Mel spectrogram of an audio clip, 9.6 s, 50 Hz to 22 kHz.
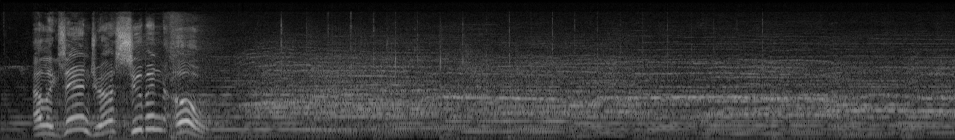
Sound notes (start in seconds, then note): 2.4 audience applauding; 2.4 audience cheering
